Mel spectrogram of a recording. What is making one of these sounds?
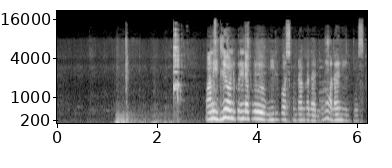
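A metal lid clanks against a metal pot.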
